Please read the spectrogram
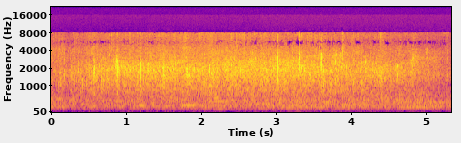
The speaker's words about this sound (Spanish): Recibámoslo con unos fuertes aplausos.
